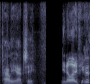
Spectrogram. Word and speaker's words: Pagliacci: should go see this Pagliacci? clown. Pagliacci. That's the one. Yeah. Pagliacci. My roast ruined. My roast ruined. It's spelt Pagliacci, but I'm pretty sure it's pronounced Pagliacci.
